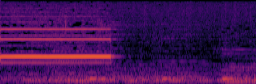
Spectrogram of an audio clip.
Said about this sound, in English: On a Hawk-class clunker in those days, damping was done by hand with a multiplying vernier and a danger peeper. Jetman slept with one ear tuned to that, and as long as the peeper ticked off slow and steady, we knew the ship was safe.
